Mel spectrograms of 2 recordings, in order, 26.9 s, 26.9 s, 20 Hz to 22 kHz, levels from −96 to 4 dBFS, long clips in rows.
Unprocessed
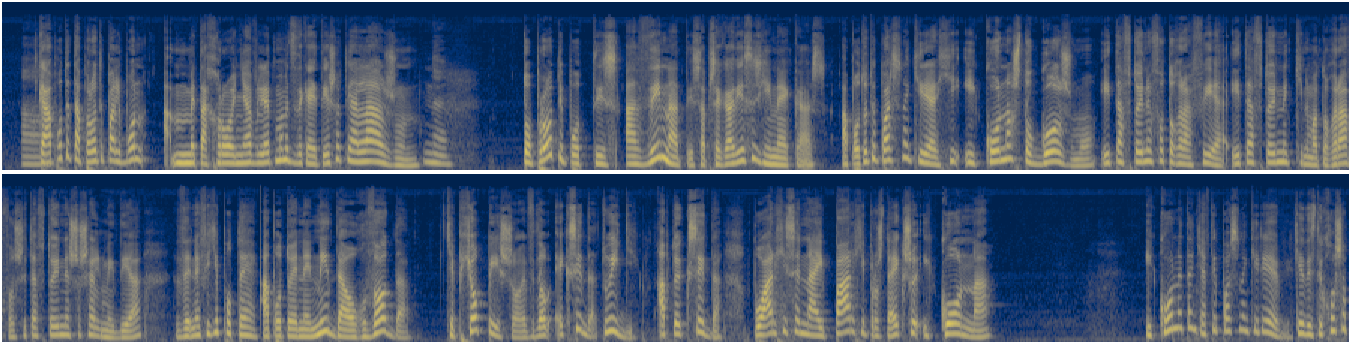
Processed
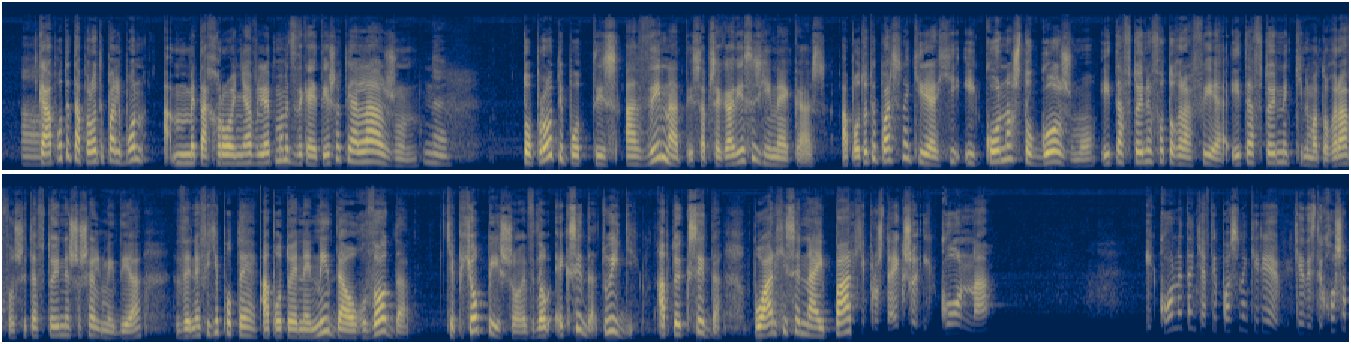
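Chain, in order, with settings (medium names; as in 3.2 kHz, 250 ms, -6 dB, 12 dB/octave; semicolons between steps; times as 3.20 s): steep high-pass 360 Hz 36 dB/octave, from 21.95 s 910 Hz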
